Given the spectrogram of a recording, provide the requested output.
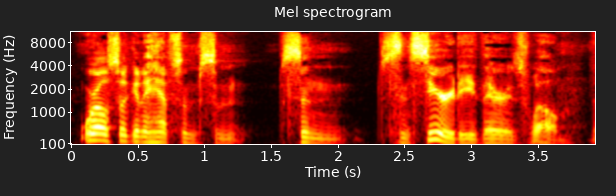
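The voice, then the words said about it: Halting, confused-sounding political impression. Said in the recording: “That's my Biden impression. I just forget how to talk for a minute.”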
